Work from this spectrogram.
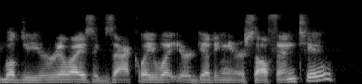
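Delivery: plain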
